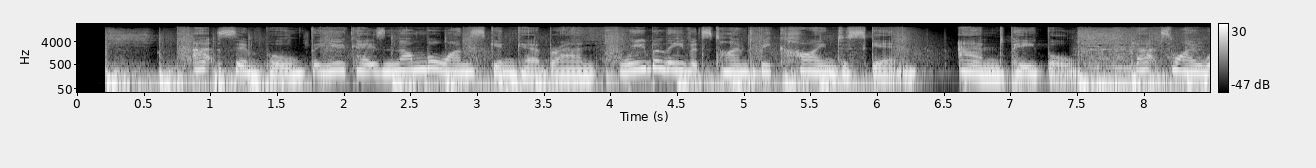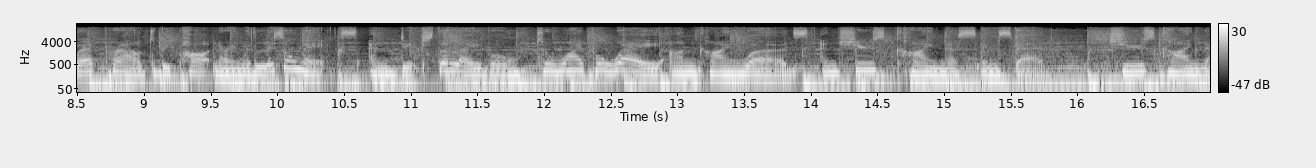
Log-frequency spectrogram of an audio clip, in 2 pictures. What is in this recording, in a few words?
Radio Ad; SIMPLE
